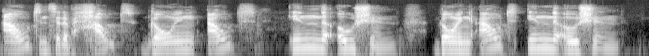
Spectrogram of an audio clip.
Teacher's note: you added an H to out and an H on Ocean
